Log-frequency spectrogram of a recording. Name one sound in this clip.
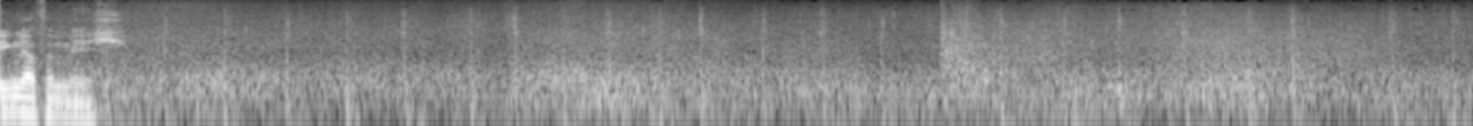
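Footsteps run over sand and grass.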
